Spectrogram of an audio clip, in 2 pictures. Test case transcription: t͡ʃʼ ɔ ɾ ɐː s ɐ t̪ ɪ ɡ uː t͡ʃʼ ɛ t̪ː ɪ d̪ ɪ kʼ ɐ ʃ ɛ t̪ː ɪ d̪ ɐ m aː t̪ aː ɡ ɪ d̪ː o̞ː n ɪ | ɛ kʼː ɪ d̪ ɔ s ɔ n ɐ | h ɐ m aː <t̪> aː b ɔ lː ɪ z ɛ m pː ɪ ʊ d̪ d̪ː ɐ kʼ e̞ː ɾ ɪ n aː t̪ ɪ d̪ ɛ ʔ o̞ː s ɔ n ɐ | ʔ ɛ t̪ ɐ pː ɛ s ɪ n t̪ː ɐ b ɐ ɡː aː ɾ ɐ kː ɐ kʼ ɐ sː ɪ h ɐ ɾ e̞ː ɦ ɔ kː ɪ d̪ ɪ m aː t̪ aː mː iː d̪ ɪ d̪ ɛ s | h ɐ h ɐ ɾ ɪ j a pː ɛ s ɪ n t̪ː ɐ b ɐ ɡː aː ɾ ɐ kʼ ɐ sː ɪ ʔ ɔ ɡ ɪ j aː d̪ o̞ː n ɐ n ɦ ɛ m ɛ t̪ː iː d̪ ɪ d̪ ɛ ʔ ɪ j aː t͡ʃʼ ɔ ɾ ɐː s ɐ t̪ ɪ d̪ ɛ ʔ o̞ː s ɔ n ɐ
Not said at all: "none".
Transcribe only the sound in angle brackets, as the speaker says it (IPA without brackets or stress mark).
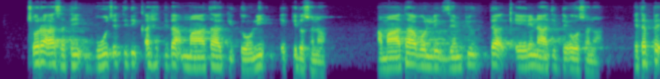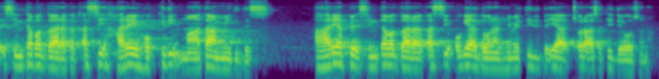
t̪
